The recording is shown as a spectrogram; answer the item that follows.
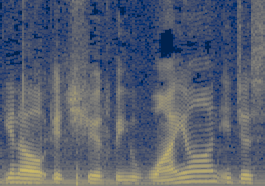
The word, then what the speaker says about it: WION: Though I just feel like, it should be Wyon. It just sounds, it's Wion. Okay, Wion. They pronounce it, I mean, it's their network and all, but they pronounce it as Weon, okay?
